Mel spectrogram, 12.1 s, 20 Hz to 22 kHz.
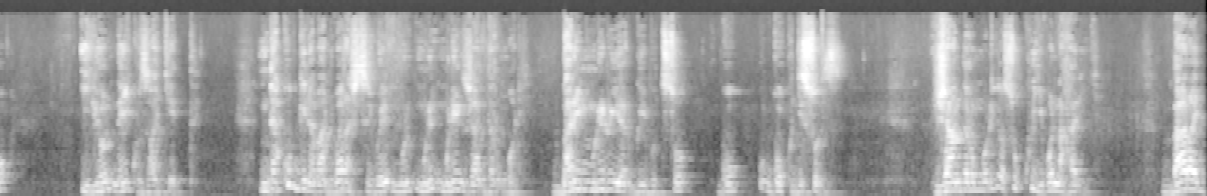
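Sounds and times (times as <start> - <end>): man speaking: 0.0 - 0.2, 0.8 - 8.5, 9.4 - 12.0.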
